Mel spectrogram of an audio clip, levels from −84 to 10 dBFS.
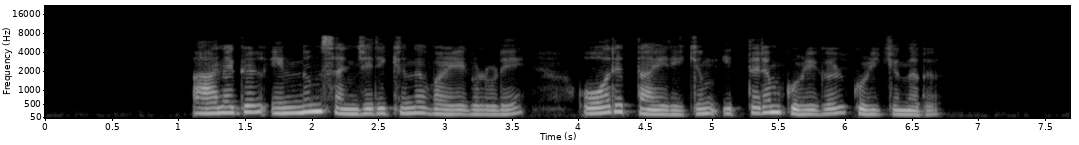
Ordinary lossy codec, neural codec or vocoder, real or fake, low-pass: MP3, 64 kbps; codec, 16 kHz, 4 kbps, FunCodec, trained on Chinese and English, 50 frames a second; fake; 7.2 kHz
